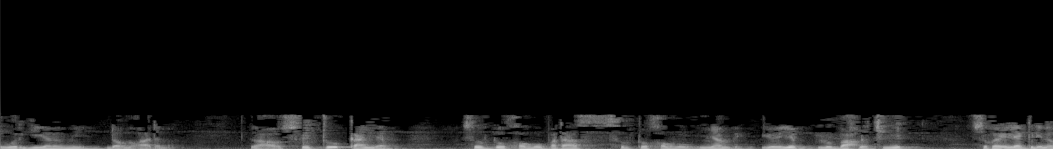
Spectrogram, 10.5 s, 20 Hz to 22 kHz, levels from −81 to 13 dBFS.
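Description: The speech was most likely encoded as MP3 at a very low bitrate, which fits something around 16 kbps. Short of bits, the encoder cut the treble and dropped weak frequency lines, which flicker on and off between frames. From start to end nothing is heard above 5 kHz, and the sound is heavily damaged: watery and swirling, with metallic chirps on s sounds and smeared onsets.

From 3.27 to 6.10 s a de-emphasis was applied wrongly. A treble cut meant to undo pre-emphasis was applied to audio that had none, or was applied twice, tilting the response smoothly downward so that 10 kHz sits about 11 dB below 1 kHz. Across those seconds the speech turns dull and muffled, as if heard through cloth, and regains its brighter band-limited tone once the span ends.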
